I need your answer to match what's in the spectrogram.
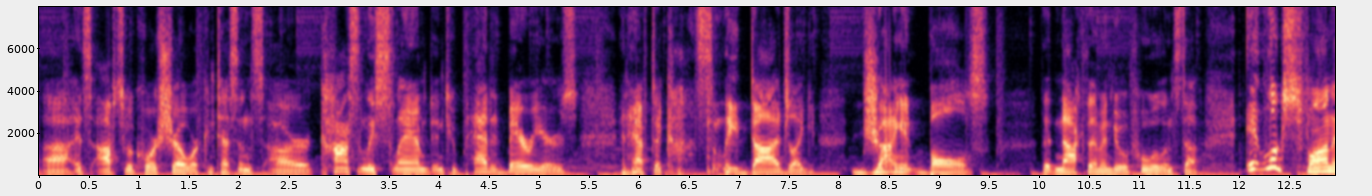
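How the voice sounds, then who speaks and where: A man's voice: medium pitch, a little slow, fairly bright tone, faint music behind. A man co-hosting a podcast in a studio, chatting casually and making self-deprecating jokes. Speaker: podcast co-host. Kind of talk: casual chat.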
